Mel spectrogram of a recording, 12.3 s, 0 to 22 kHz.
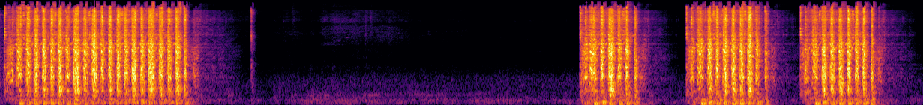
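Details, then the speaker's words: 1982 Yamaha XJ750 getting fuel, sprayed with plenty of starter fluid: bursts of fast, even cranking, about three turns a second, no catch or firing; cranks but will not start, cylinders cold with no exhaust fumes. "that's way too much see that amount of starter fluid and I'm not even getting"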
